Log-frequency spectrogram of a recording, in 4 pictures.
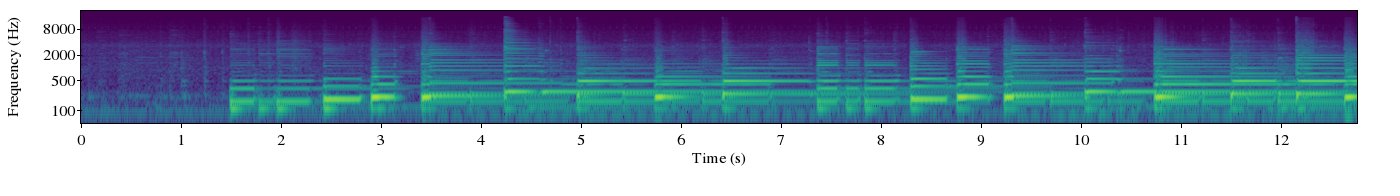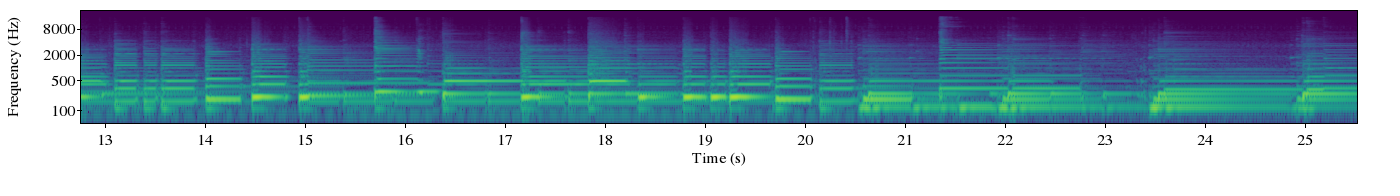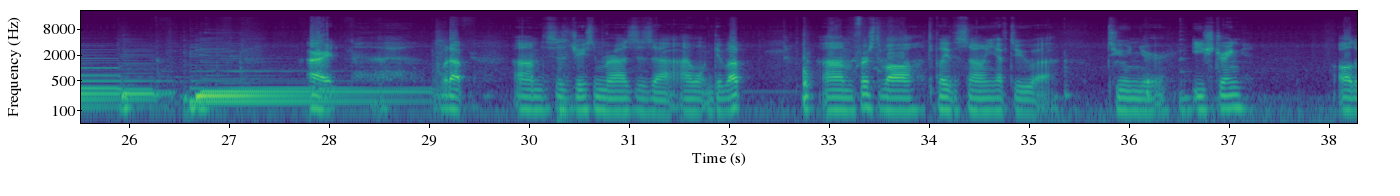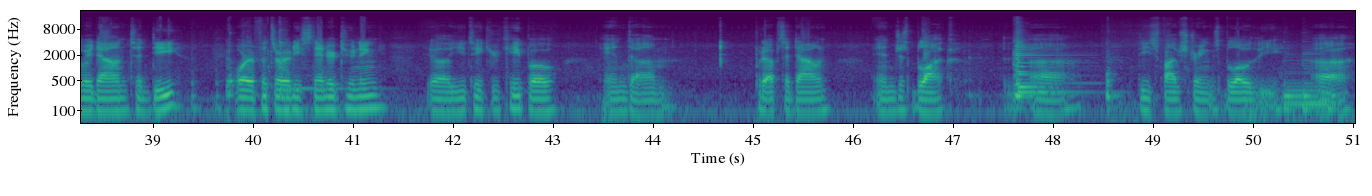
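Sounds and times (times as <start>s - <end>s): fingerpicked acoustic guitar: 0.0s - 38.1s, 38.8s - 43.6s, 45.8s - 51.0s.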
